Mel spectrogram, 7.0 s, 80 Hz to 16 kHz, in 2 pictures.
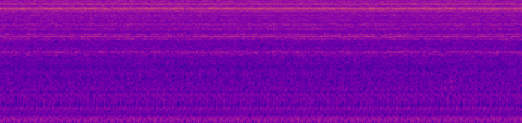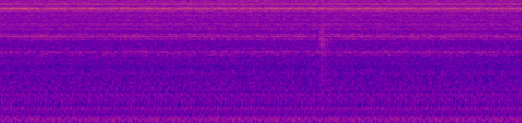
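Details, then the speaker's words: Wall suction unit switched on and running, set to about 60–120 mmHg, in a demonstration of tracheostomy suctioning and trach care with the patient in semi-Fowler's; steady low mechanical hum with fast, even throb. "i'm going to go ahead and turn my suction on right now you want to set the suction to about 80 to 120 millimeters of mercury or 60 to 120 millimeters of mercury"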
